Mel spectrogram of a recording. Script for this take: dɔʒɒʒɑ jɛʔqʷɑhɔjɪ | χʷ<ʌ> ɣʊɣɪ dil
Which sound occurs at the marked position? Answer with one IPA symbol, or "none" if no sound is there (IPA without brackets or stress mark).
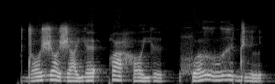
ʌ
